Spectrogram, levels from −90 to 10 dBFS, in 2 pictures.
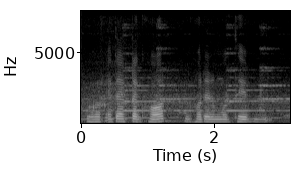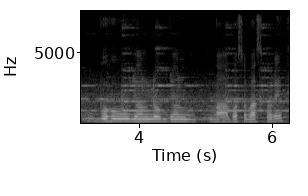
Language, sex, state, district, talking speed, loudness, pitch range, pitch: Bengali, female, West Bengal, Jhargram, 85 wpm, -34 LUFS, 160-175 Hz, 165 Hz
